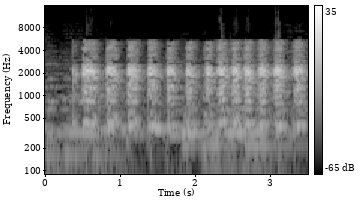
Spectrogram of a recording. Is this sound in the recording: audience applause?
no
